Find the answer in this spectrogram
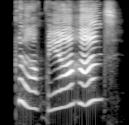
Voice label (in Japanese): "クラップユアハンズ", kawaii voice; ASMR; 1200 kawaii voice!!; 音ゲー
